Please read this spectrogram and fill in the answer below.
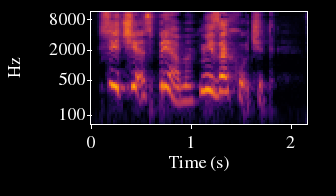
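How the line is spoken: Snorted. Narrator (Russian): фыркнула Нет

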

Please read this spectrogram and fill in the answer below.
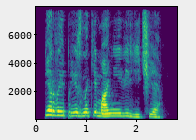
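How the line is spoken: Whispered. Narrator (Russian): шепнула я Федору

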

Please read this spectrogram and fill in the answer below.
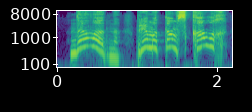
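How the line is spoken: Exclaimed. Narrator (Russian): воскликнула Аиса

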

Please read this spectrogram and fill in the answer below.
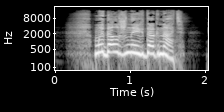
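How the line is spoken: Woman shouting. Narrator (Russian): крикнула она

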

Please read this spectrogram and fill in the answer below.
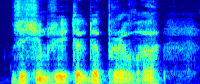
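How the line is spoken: Strange mutter. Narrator (Russian): пробормотала странно

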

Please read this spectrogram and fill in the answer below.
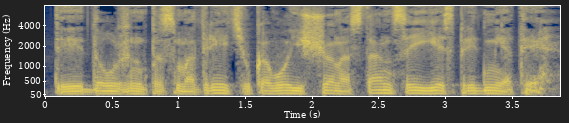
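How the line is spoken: Plain. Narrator (Russian): ответил Гумилев

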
